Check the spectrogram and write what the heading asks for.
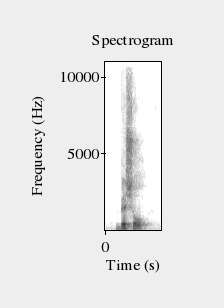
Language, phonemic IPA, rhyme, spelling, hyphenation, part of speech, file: Dutch, /ˈbʏ.səl/, -ʏsəl, bussel, bus‧sel, noun, Nl-bussel.ogg
- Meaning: sheaf, bundle, package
